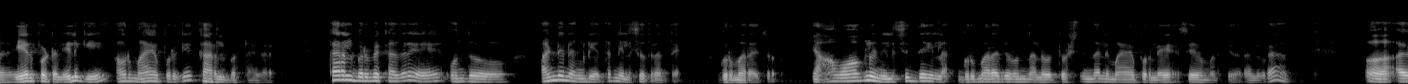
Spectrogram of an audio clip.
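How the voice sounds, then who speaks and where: A man's voice: mid-range voice, warm tone. A man with a Bengaluru Kannada accent telling stories in a colloquial devotional talk, acting out the people he quotes. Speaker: devotee speaker. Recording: dull lo-fi sound.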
